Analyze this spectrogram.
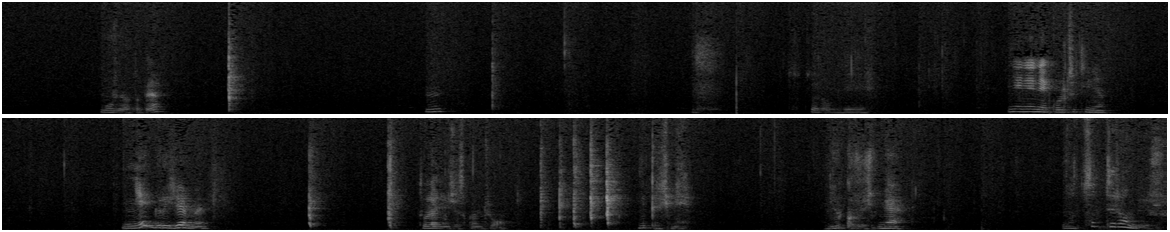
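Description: A young woman speaks softly and playfully, close by.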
